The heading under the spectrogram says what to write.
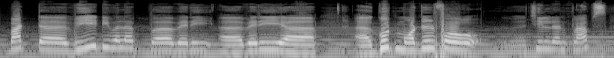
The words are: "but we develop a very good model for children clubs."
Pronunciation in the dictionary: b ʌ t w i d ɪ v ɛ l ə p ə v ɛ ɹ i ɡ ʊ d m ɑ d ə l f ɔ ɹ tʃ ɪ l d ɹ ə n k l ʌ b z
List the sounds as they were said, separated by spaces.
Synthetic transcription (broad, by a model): b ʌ t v i d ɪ v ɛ l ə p ə v ɛ ɹ i ɡ ʊ d m ɑ d ə l f ɔ ɹ tʃ ɪ l d ɹ ə n k l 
